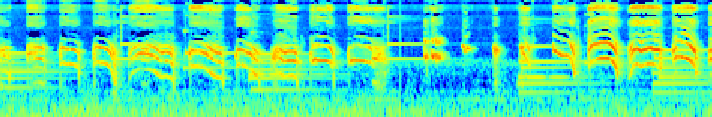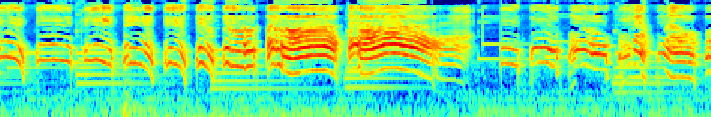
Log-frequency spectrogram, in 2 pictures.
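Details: Micro teacup toy poodle recorded from two months to nearly two years old, a compilation of high whining yelps and short barks, arched tonal cries repeated rapidly, growing louder later, with light music in the background.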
